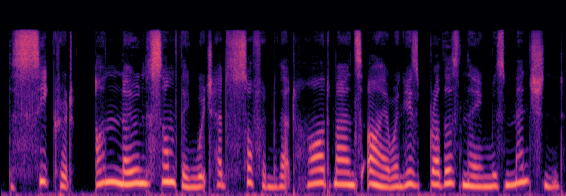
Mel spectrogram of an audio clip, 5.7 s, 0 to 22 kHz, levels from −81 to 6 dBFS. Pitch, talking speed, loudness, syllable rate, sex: 235 Hz, 180 wpm, -19 LUFS, 5.0 syllables/s, female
